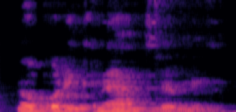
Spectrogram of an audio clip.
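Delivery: plain reading voice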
